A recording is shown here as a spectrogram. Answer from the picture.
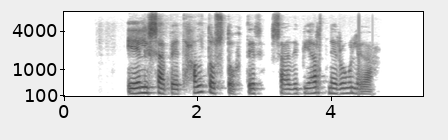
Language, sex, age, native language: Icelandic, female, 40-49, Icelandic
